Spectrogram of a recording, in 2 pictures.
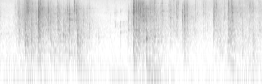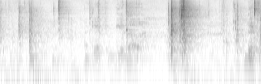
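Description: Paintbrushes clattering and clicking as they are sorted through in search of a fan brush, in irregular bursts with the loudest clatter near the end.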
